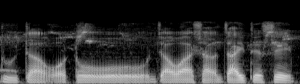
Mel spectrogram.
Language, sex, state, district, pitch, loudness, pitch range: Bengali, male, West Bengal, Alipurduar, 105 Hz, -17 LUFS, 100-115 Hz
